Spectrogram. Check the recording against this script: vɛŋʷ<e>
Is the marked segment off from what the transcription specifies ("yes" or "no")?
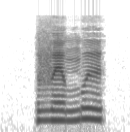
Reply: yes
